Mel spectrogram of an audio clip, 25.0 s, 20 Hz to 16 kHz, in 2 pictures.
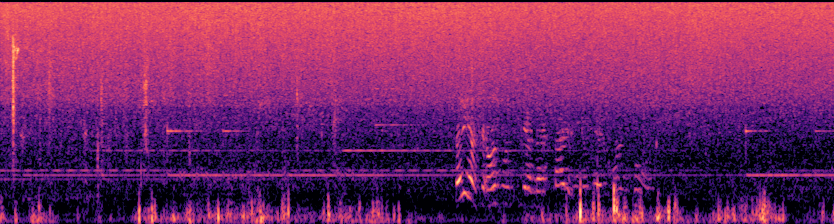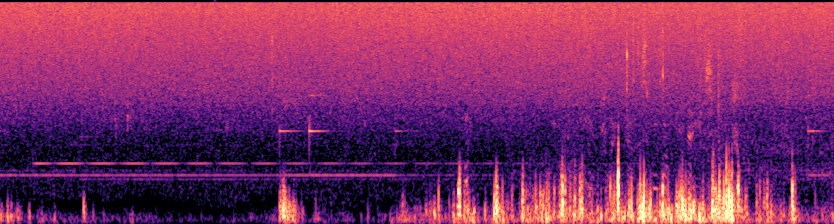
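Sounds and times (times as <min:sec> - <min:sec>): wind thumps on microphone: 0:02.0 - 0:06.1, 0:08.1 - 0:14.0, 0:18.4 - 0:25.0
long ringing tones: 0:11.2 - 0:20.2.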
